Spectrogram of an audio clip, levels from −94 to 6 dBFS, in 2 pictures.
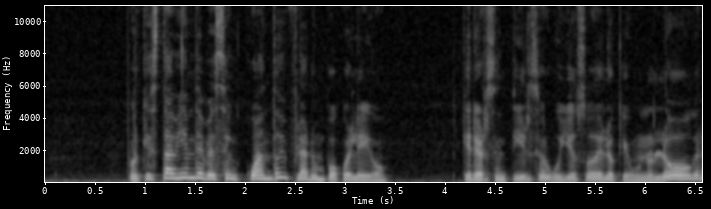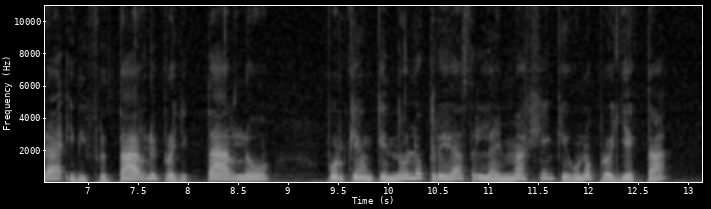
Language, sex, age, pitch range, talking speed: Spanish, female, 20-39, 175-225 Hz, 155 wpm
